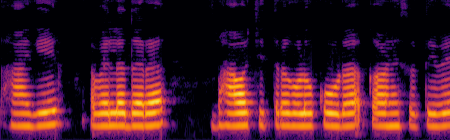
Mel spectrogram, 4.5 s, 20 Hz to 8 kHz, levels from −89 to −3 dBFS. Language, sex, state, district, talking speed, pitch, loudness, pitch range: Kannada, female, Karnataka, Bidar, 80 wpm, 235 Hz, -20 LUFS, 230-240 Hz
